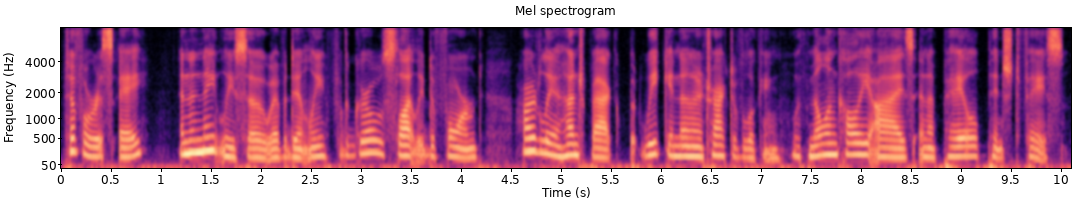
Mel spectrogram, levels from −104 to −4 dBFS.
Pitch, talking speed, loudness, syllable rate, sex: 175 Hz, 155 wpm, -20 LUFS, 5.6 syllables/s, female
